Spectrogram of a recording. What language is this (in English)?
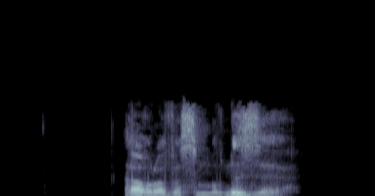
Kabyle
